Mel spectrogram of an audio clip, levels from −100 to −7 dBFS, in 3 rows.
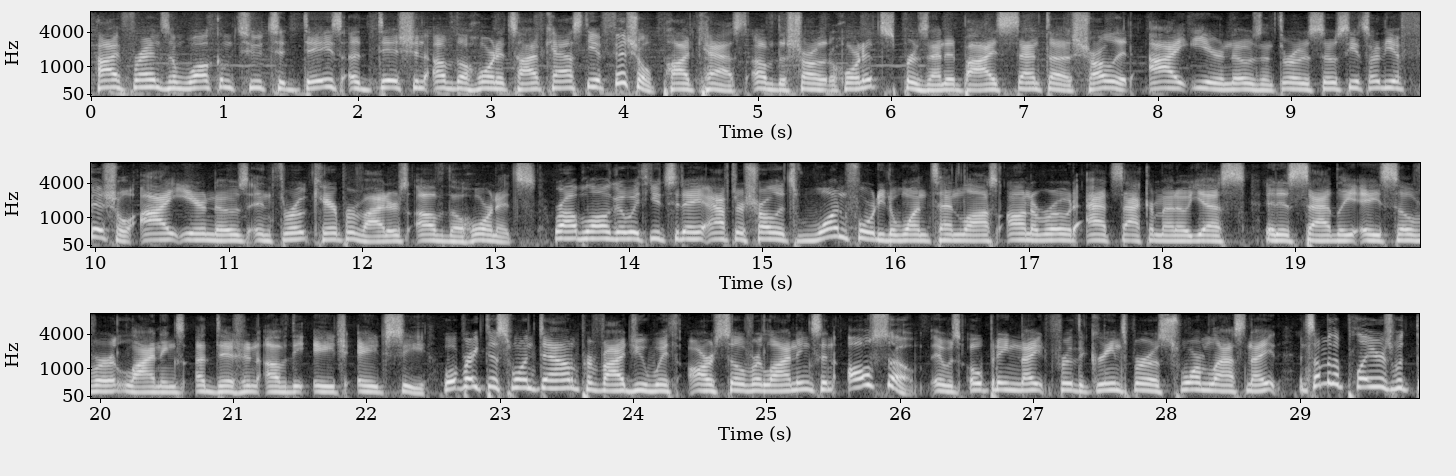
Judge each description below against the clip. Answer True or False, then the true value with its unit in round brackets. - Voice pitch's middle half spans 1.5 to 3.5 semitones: False (3.9 semitones)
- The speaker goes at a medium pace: True (195 wpm)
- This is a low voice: False (180 Hz)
